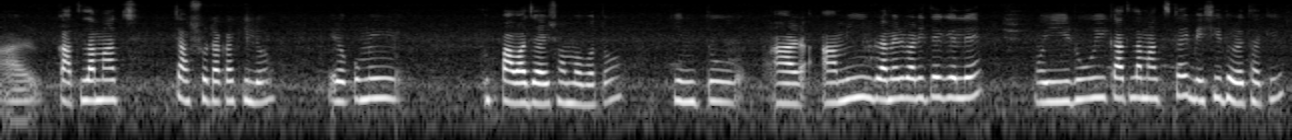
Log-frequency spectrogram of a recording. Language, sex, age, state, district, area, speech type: Bengali, female, 18-30, West Bengal, Howrah, urban, spontaneous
